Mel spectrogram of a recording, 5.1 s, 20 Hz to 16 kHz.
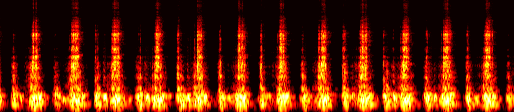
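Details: Heart sounds recorded at position P with the subject standing: rapid regular beat near 146 a minute, quiet S1 and loud S2, tachycardia.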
